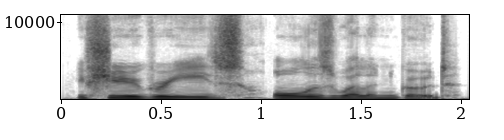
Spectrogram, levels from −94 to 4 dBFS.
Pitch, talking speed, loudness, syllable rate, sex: 175 Hz, 235 wpm, -15 LUFS, 5.2 syllables/s, female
